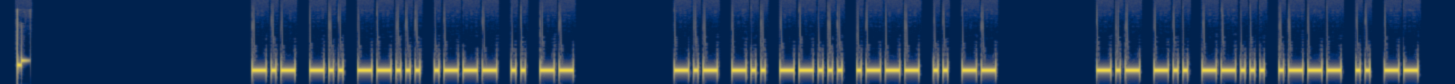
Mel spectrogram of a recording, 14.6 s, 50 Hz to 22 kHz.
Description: Morse code, heard as a keyed tone, about 25 wpm, 700 Hz. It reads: KD7JIM KD7JIM KD7JIM
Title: USA Call Signs - 6 Characters - Repeated 3x - 25wpm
